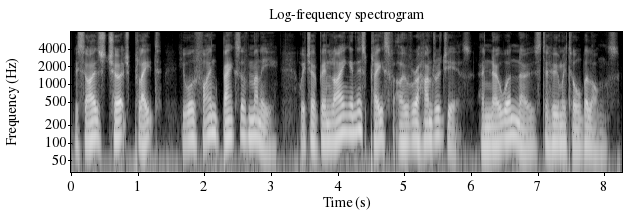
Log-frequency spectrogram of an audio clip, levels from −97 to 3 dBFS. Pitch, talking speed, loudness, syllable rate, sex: 105 Hz, 220 wpm, -20 LUFS, 5.4 syllables/s, male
